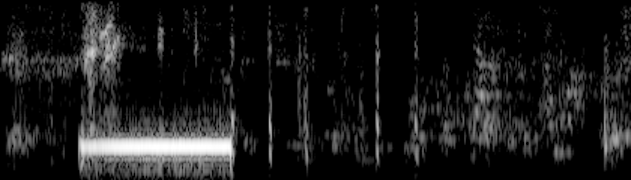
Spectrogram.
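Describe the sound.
One steady ringback tone sounds for about a second on an outgoing phone call, then gives way to faint clicks and soft rustling.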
